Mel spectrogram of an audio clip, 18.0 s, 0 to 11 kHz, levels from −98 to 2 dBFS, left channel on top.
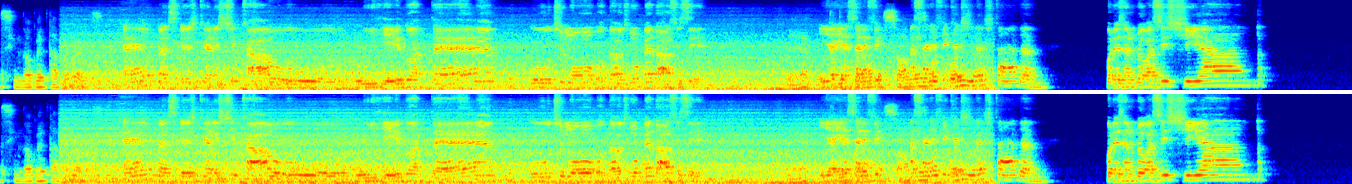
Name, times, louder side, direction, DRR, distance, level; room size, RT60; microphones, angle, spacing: voice 1, 0.0-1.3 10.5-13.2, left 2 dB, 65° left, 0.9 m, -24 dB
sound 1, 0.8-13.3, right 2 dB, 70° right, 0.5 m, -24 dB
voice 2, 1.6-6.7 7.1-9.5 10.9-11.8 12.1-14.0 14.8-16.8, right 2 dB, 15° right, 0.6 m, -22 dB
2.6 x 2.3 x 2.8 m
head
